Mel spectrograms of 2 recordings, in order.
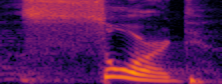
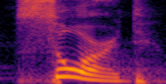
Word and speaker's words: sword: 그래서 그냥 sword 이렇게 돼요. 해볼까요? sword W 발음은 많이 없어요. There's no W sounds here.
